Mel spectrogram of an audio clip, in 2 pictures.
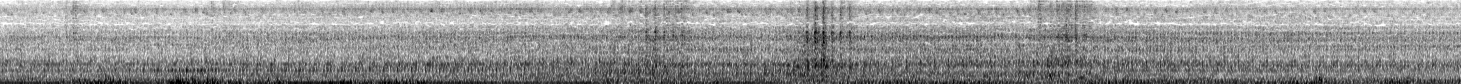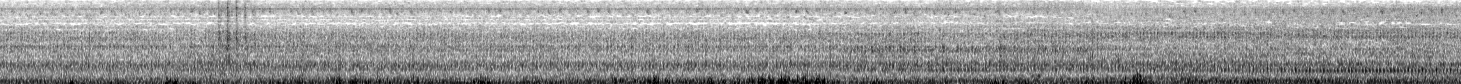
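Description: Engine of a tracked paddy combine harvester running steadily at low speed as the machine crawls down steel loading ramps, with a few sharp knocks.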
